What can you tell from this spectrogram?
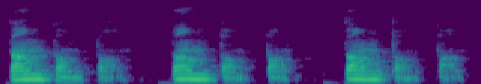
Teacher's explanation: that stressed, unstressed, unstressed, stressed, unstressed, unstressed, okay, is dactylic rhythm. It's actually it's like anapestic, but instead of unstressed, unstressed, stressed, it's stressed, unstressed, unstressed.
